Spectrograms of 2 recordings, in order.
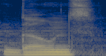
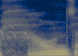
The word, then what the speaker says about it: Goens: I felt that, in particular, Daniel van Goons, that's how I do it with my American pronunciation, or Hounds, I guess, is the Dutch way of saying it.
